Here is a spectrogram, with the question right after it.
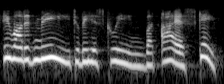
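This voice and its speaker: A high-pitched damsel in distress, earnest and melodramatic as she pleads her case. She sounds like a jungle-adventure heroine in a 1950s radio comedy, on a dull old recording. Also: expressive, slow.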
